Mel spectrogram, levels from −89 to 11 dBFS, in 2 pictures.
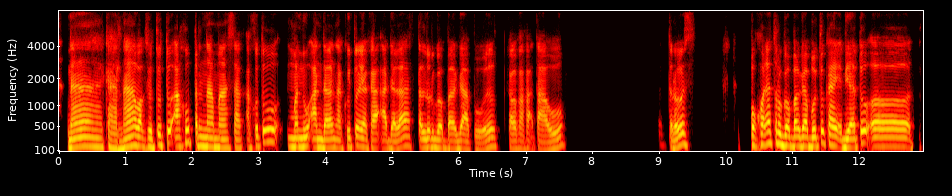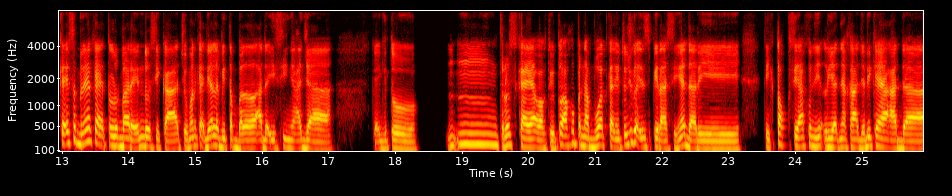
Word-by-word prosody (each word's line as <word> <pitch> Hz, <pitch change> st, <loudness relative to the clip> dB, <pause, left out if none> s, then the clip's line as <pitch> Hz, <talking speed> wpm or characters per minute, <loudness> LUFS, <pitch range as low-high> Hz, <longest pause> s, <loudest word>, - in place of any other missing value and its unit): Nah, 145 Hz, +1 st, +2 dB
karena 130 Hz, +7 st, +3 dB
waktu 140 Hz, -3 st, +2 dB
itu 160 Hz, +4 st, -2 dB
tuh 205 Hz, -, +2 dB
aku 150 Hz, +9 st, +1 dB
pernah 150 Hz, -7 st, +1 dB
masak 130 Hz, -2 st, -1 dB
aku 125 Hz, +5 st, -7 dB
tuh 215 Hz, +5 st, +1 dB, 0.3 s
menu 140 Hz, +1 st, +1 dB
andalan 130 Hz, -2 st, +1 dB
aku 140 Hz, +4 st, -5 dB
tuh 150 Hz, +2 st, +1 dB
ya 135 Hz, -, +1 dB
Kak 125 Hz, 0 st, 0 dB
adalah, 120 Hz, +6 st, -1 dB
telur 135 Hz, 0 st, -1 dB
gobal-gabul 120 Hz, +1 st, -2 dB, 0.2 s
kalau 120 Hz, -1 st, -3 dB
Kakak 115 Hz, -1 st, -6 dB
tahu. 115 Hz, +8 st, -3 dB, 1.6 s
Terus, 175 Hz, -2 st, 0 dB, 0.8 s
pokoknya 175 Hz, +5 st, +3 dB
telur 175 Hz, -5 st, +3 dB
gobal-gabul 150 Hz, 0 st, +3 dB
tuh 200 Hz, -, 0 dB
kayak 160 Hz, -6 st, +3 dB
dia 135 Hz, 0 st, +4 dB
itu, 205 Hz, -, +2 dB
eee, 150 Hz, -1 st, +2 dB, 0.2 s
kayak -, -, +1 dB
sebenarnya 205 Hz, +6 st, 0 dB
kayak 170 Hz, -7 st, +1 dB
telur 155 Hz, -1 st, +1 dB
barendo 145 Hz, +1 st, +2 dB
sih, 130 Hz, -1 st, -7 dB
Kak. 115 Hz, 0 st, +1 dB
Cuman 140 Hz, +3 st, -2 dB
kayak -, -, -1 dB
dia 155 Hz, +2 st, +2 dB
lebih 140 Hz, -3 st, 0 dB
tebel 125 Hz, 0 st, +1 dB
ada 125 Hz, 0 st, -1 dB
isinya 125 Hz, 0 st, -5 dB
aja, 110 Hz, -3 st, 0 dB, 0.6 s
kayak 115 Hz, +1 st, -6 dB
gitu. 115 Hz, -3 st, -1 dB, 0.4 s
Mhm, 180 Hz, +2 st, -1 dB
terus 160 Hz, +2 st, -1 dB
kayak 135 Hz, 0 st, +4 dB
waktu 120 Hz, -1 st, -3 dB
itu -, -, +1 dB
aku 160 Hz, +4 st, +1 dB
pernah 175 Hz, -7 st, 0 dB
buat 155 Hz, +4 st, +1 dB
Kak, 150 Hz, -4 st, -1 dB
itu 170 Hz, -, -3 dB
juga 210 Hz, +5 st, +1 dB
inspirasinya 135 Hz, 0 st, -1 dB
dari 115 Hz, -3 st, 0 dB, 0.4 s
TikTok 160 Hz, +6 st, -4 dB
sih 150 Hz, -, 0 dB
aku 150 Hz, +2 st, -1 dB
li 145 Hz, +1 st, 0 dB
lihatnya, 135 Hz, 0 st, +1 dB
Kak. 130 Hz, -1 st, 0 dB
Jadi 140 Hz, +4 st, 0 dB
kayak 135 Hz, -5 st, +2 dB
ada, 120 Hz, -1 st, +2 dB
140 Hz, 160 wpm, -23 LUFS, 125-155 Hz, 1.6 s, dia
